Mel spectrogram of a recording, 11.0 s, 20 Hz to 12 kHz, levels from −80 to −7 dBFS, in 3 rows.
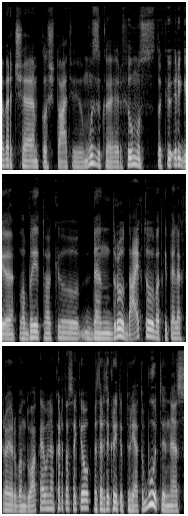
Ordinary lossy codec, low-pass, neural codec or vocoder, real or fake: AAC, 48 kbps; 10.8 kHz; none; real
